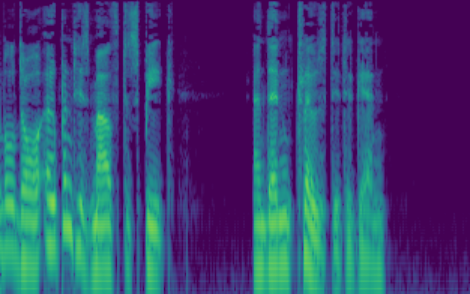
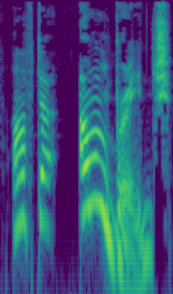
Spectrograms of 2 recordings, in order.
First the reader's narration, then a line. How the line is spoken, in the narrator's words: said Harry angrily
